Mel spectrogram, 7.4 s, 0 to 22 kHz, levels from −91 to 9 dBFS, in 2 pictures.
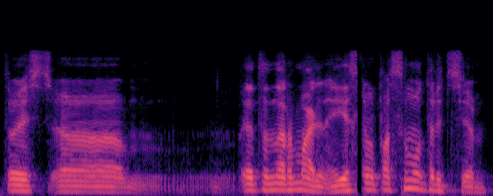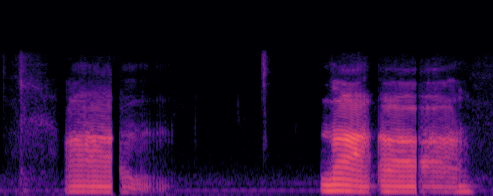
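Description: Lost AMR speech frames at 2.67–2.81 s, 4.53–4.74 s and 6.81–7.10 s: the decoder patched short gaps with repeated pitch and vocal tract settings at falling gain, causing drops to near silence in the two- and three-frame runs, a brief dip or warble at the single lost frame, and weak, rough recovery.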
